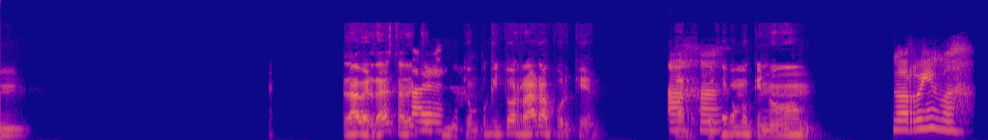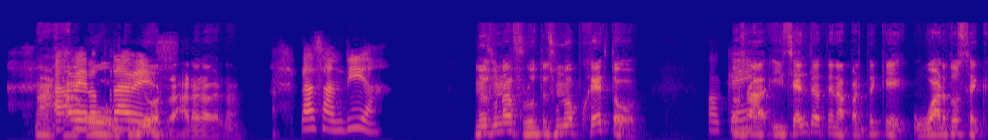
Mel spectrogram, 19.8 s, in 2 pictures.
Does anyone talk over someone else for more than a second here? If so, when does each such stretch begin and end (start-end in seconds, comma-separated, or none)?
10.4-11.7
